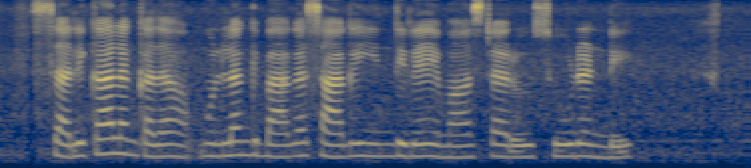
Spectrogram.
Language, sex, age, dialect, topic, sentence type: Telugu, female, 18-24, Utterandhra, agriculture, statement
